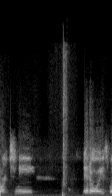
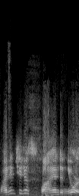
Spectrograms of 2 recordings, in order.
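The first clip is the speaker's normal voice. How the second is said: ordinary delivery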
